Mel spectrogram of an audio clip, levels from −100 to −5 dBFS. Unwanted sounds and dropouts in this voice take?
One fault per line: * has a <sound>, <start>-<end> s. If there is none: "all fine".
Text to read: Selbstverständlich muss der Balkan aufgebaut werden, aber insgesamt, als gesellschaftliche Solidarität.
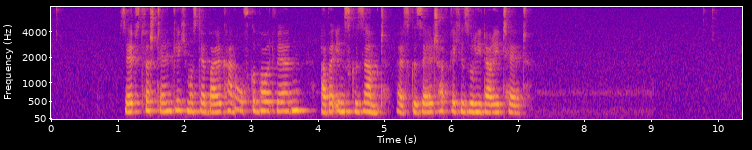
all fine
